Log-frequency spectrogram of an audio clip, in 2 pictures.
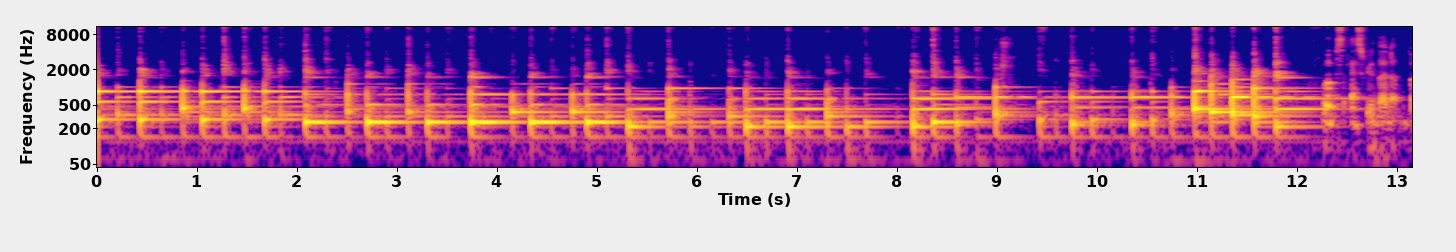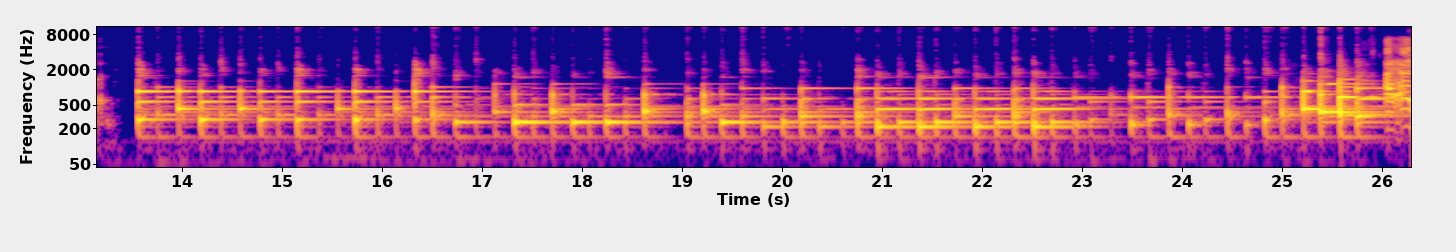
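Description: Handpan played by hand: a repeating groove of quick finger strikes on its tone fields, each note ringing on. The playing stops briefly about halfway through, then the same pattern starts again.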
